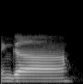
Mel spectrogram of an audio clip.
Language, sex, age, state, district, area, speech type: Telugu, male, 18-30, Andhra Pradesh, Eluru, urban, conversation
